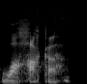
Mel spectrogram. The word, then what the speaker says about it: Oaxaca: In the southern Mexican state of, I know how to pronounce this, Oaxaca, which it starts with an O, by the way.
